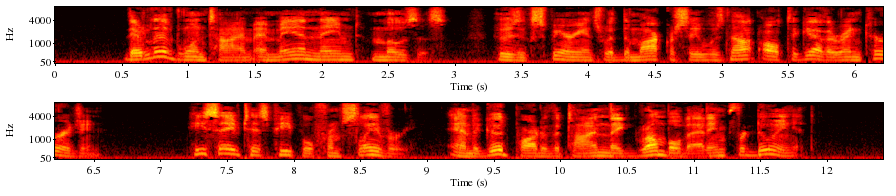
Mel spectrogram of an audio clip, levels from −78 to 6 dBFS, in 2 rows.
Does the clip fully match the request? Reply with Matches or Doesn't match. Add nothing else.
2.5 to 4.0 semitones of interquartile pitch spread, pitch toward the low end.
Doesn't match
